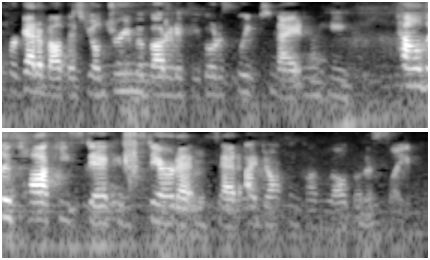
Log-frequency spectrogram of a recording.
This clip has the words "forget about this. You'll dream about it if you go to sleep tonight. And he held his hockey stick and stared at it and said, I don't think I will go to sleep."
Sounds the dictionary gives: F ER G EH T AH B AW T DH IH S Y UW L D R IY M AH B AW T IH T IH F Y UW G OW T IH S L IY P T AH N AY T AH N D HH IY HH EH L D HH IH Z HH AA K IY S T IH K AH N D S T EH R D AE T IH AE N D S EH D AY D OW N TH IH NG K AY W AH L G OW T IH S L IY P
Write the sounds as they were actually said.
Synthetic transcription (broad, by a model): F ER G EH T AH B AW T DH IH S Y UW L D R IY M AH B AW T IH T IH F Y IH G OW T IH S L IY P T AH N AY T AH N IY HH EH L D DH IH S HH AA K IY S T IH K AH N S T EH R D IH T N S EH D AY D OW N TH IH NG K AY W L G OW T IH S L IY P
